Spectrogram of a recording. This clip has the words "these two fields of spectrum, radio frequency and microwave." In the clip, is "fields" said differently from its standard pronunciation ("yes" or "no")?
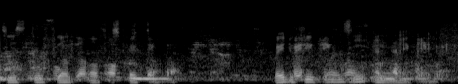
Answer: yes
